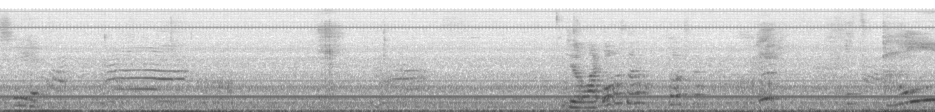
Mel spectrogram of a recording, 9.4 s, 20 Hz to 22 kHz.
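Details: Domestic cat Sasha in labour with three kittens, May 14th 2011: curved, wavering meows break through after a spell of people talking, ending in a longer rising cry over constant background hum.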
